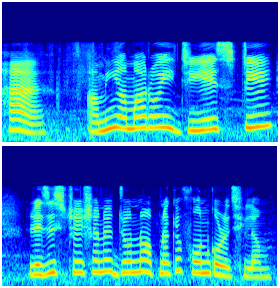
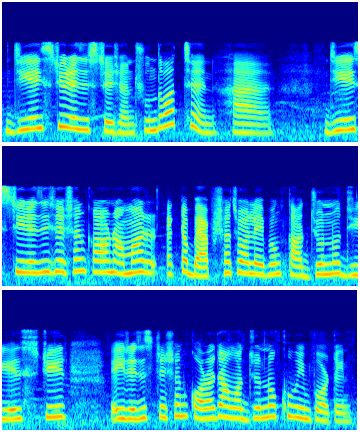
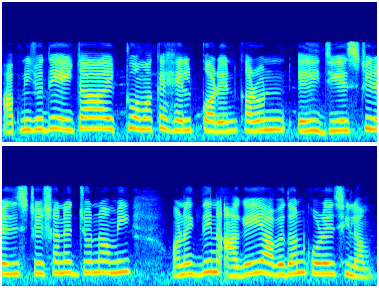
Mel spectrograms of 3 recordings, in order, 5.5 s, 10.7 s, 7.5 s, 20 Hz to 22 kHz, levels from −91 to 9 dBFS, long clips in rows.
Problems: constant background noise, continuous background conversations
